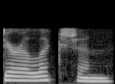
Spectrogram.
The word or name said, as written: dereliction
